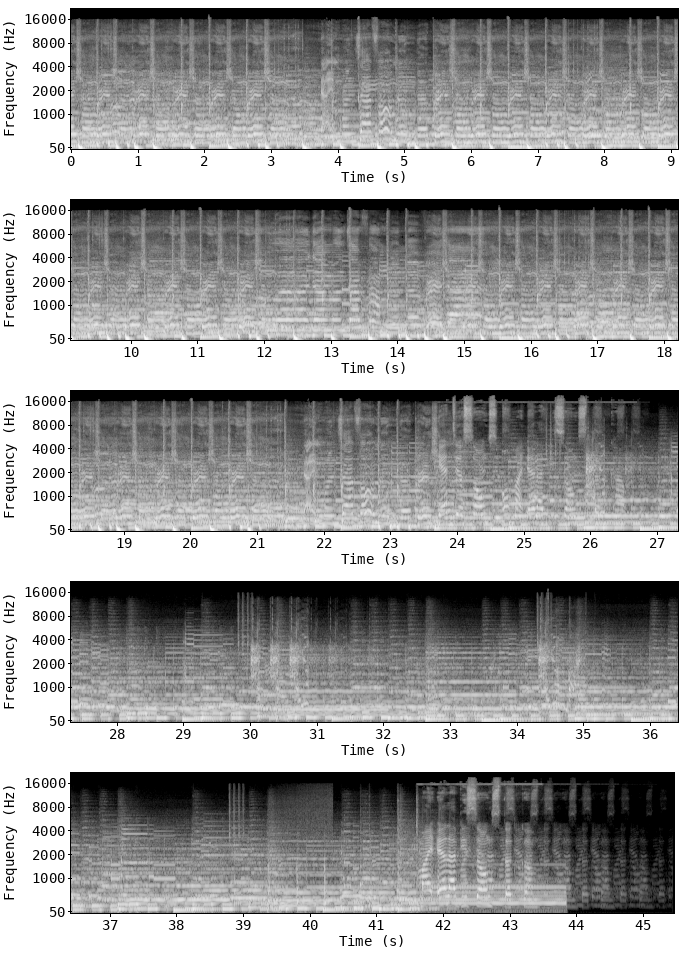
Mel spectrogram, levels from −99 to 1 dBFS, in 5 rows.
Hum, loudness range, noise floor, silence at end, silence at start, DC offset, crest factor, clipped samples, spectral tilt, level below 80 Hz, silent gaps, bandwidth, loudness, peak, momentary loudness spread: none; 3 LU; -60 dBFS; 1.6 s; 0 s; under 0.1%; 10 dB; under 0.1%; -6.5 dB/octave; -20 dBFS; none; 17.5 kHz; -12 LUFS; 0 dBFS; 4 LU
